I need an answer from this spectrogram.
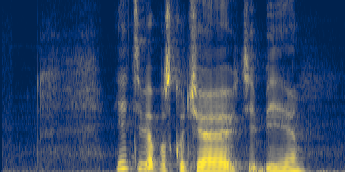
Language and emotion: Russian, sad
